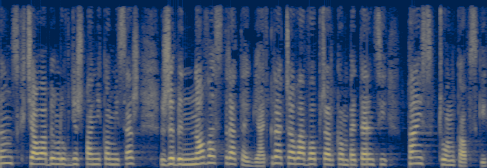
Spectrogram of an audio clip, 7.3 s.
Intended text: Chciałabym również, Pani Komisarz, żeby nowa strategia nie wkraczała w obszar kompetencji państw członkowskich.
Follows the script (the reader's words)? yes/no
no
